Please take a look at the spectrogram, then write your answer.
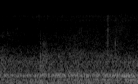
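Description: Honeybees buzz steadily and closely throughout an open hive inspection of brood frames in a colony suspected of chronic bee paralysis virus, a continuous droning hum with no talking.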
